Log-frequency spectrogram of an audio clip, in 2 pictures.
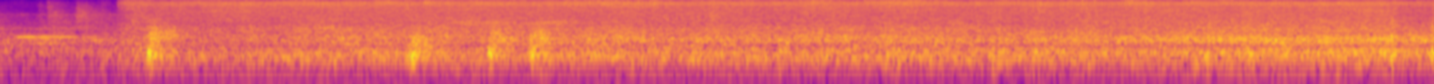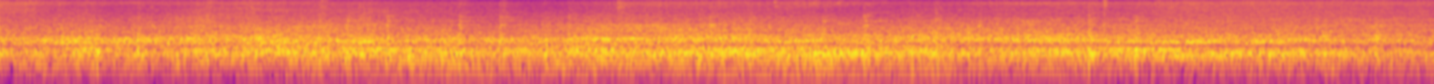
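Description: Diesel multiple-unit train at the platform: a loud, steady hiss and engine noise that comes up suddenly about a second in and holds.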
